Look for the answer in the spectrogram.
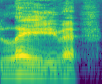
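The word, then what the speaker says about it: lev (לב): In both the Old Testament, the Hebrew word lev, L-E-V, lev, pronounced as if it were an A, lev, L-E-V, lev, is the heart.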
